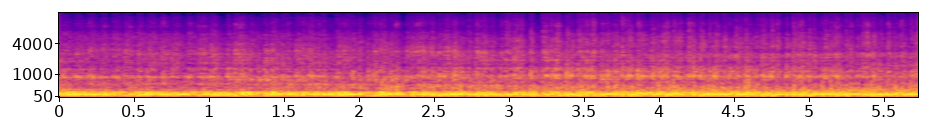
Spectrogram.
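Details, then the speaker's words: LS V8-swapped Nissan 240SX running outside on the ground, tune not yet dialed in; deep V8 burble with uneven, lumpy, wavering pulse that won't settle; rough idle. "But I don't know what I'm doing with the throttle position sensor and the IAC sensor. So we're gonna wait till he comes over here, helps us get all that dialed in."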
